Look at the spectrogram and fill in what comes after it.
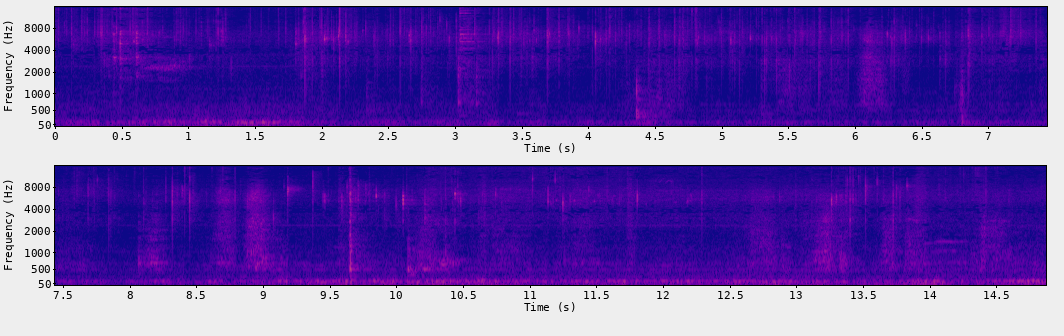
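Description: Ghee sizzling faintly under small aloo parathas frying on a nonstick tawa, a steady crackle with scattered little pops.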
